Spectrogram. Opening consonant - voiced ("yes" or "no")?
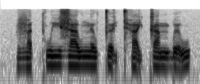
yes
